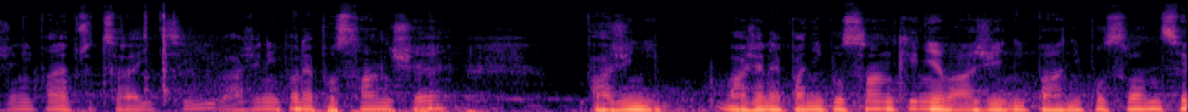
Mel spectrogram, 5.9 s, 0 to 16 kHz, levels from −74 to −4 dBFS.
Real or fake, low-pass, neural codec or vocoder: real; 14.4 kHz; none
